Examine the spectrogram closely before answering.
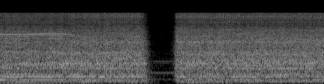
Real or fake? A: real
